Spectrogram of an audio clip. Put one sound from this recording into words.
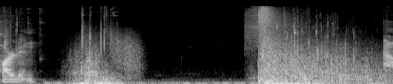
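A heavy stone thuds down and cracks apart.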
